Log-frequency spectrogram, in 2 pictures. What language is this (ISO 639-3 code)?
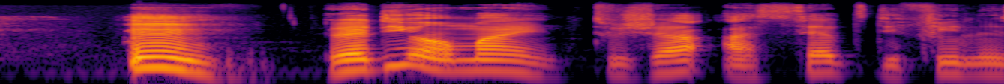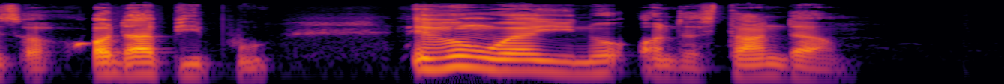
pcm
